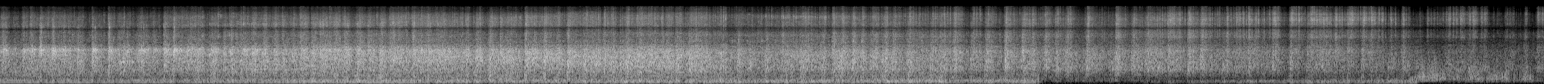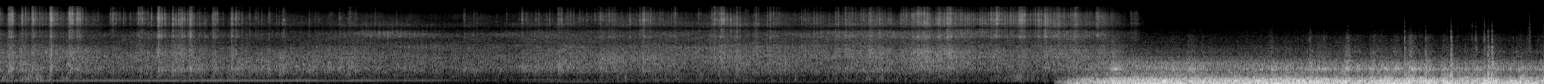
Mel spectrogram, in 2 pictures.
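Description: A Chevrolet Silverado 3500 dually with a 6.6 L Duramax LB7 diesel, plowing snow. At first it is heard from a distance as a steady noisy rush with a low hum, which drops away about ten seconds in and goes quieter. Near the end it cuts to inside the cab, where the diesel drone is loud and low.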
